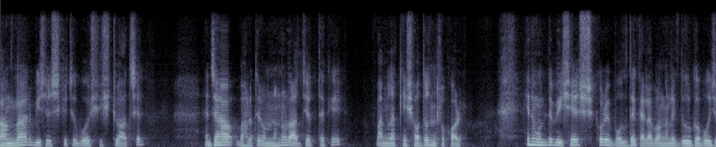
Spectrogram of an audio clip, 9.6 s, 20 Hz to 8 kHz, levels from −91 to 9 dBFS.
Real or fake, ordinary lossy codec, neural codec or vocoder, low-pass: fake; none; codec, 16 kHz in and 24 kHz out, 0.8 kbps, FocalCodec, streaming, 65536 codes; 7.2 kHz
